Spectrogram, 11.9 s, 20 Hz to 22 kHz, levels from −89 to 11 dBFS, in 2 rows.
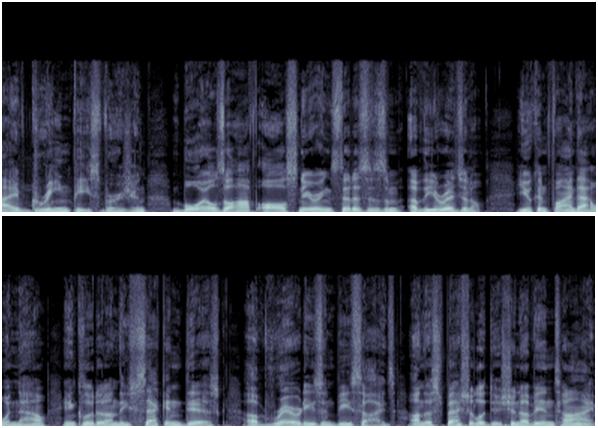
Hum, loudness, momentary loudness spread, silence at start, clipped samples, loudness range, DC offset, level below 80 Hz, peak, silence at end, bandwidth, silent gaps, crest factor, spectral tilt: none; -19 LUFS; 7 LU; 0 s; under 0.1%; 2 LU; under 0.1%; -32 dBFS; -2 dBFS; 0 s; 16 kHz; none; 16 dB; -6.5 dB/octave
